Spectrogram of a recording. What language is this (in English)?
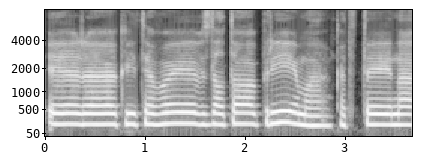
Lithuanian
